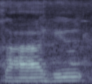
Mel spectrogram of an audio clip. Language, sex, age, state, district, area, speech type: Goan Konkani, male, 45-60, Goa, Murmgao, rural, spontaneous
